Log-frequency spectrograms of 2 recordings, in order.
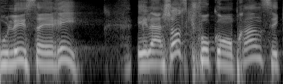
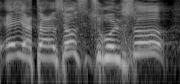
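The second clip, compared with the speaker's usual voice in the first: Martha's warning; 9 semitones higher than usual. Retold or imitated. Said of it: "Marthe, quand elle dit".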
